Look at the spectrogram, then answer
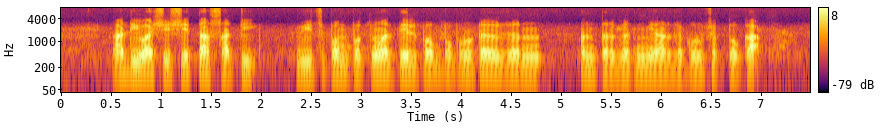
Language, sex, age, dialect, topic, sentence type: Marathi, male, 36-40, Standard Marathi, agriculture, question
